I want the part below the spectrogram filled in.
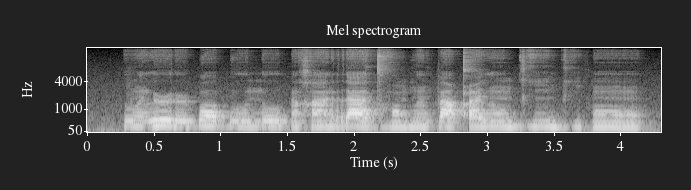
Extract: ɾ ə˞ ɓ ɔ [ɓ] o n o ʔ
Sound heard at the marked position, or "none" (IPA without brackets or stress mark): ɓ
